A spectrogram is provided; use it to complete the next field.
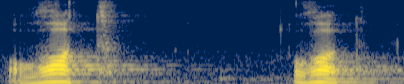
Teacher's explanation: ko'rib turganingizdek bunda r harfi soʻz boshida va unli harfdan oldin kelganligi uchun g' kabi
